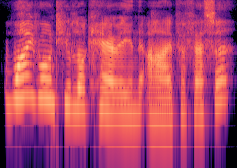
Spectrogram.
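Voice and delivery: high, loud, mounting accusation from a clever student; Hermione accusing. A narrator's reading. Student piecing it together and accusing headmaster, high insistent voice. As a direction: list his faults at him, pitched high.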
